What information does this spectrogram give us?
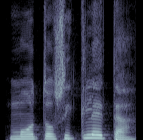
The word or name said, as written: motocicleta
